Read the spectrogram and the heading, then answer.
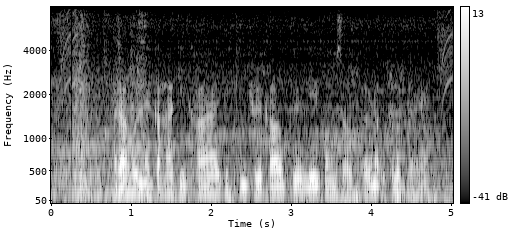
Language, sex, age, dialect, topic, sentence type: Hindi, male, 18-24, Kanauji Braj Bhasha, agriculture, statement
